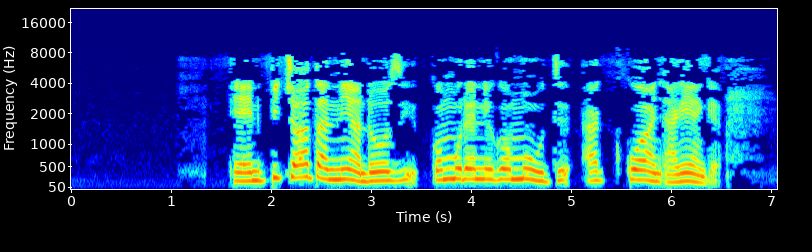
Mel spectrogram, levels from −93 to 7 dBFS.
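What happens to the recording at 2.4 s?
A pre-echo runs from 2.41 to 2.45 s. A short hiss, about 40 ms long, comes just before a sharp onset in the speech. The codec spread its block's quantisation noise across the quiet moment ahead of the attack. That onset sounds soft and smeared.

The surrounding sound has heavy MP3 compression damage. Nothing remains above 9.1 kHz, and weak detail swirls and flickers from frame to frame, giving a watery texture. The likely cause is MP3 encoding at a very low bitrate, consistent with about 24 kbps.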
